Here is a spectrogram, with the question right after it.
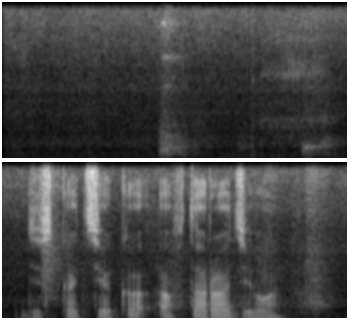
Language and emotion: Russian, neutral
